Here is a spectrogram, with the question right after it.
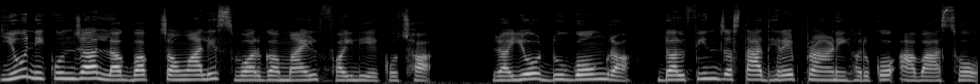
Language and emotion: Nepali, neutral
